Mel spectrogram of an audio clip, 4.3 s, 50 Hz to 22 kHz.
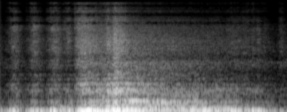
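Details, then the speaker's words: Truck after cam swap running the factory tune, idle airflow learned about 8.5 g added: deep loping idle sags and fades within seconds and stalls; needs throttle to start and idle. "And it stalled."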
